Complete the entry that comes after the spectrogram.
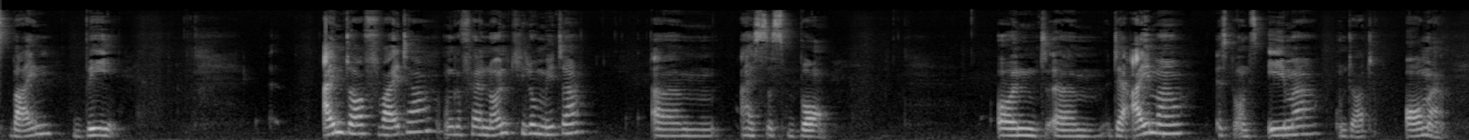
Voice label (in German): dialekt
